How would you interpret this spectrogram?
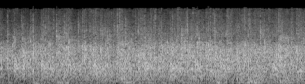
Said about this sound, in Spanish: Reciban con un fuerte aplauso a una chica muy divertida cuyo nombre querrán recordar.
